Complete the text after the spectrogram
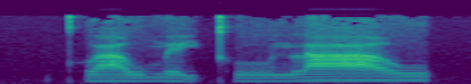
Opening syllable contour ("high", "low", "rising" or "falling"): low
